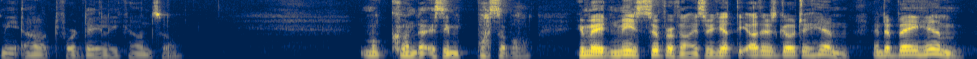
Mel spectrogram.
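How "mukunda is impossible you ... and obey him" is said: louder, higher-pitched aggrieved protest; indignant complaint. A narrator's reading. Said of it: "Kumar was complaining to our guru".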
